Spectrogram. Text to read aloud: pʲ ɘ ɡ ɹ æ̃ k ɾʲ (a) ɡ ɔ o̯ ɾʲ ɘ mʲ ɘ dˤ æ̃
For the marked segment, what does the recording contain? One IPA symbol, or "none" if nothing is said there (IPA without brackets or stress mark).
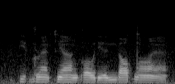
ã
